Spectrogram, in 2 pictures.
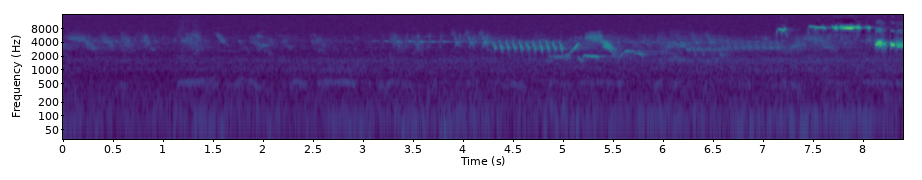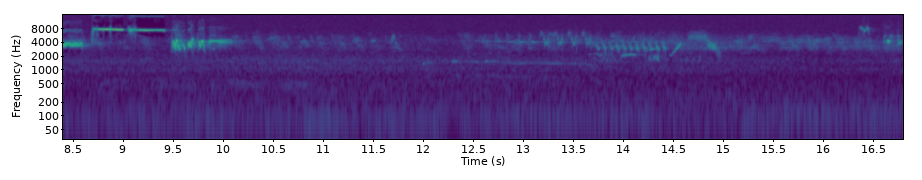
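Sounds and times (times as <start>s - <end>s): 
European robin song, Erithacus rubecula: 3.6s - 10.1s, 13.9s - 16.7s.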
